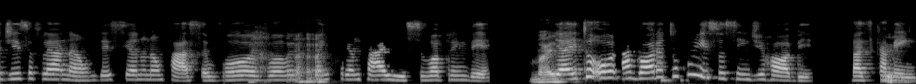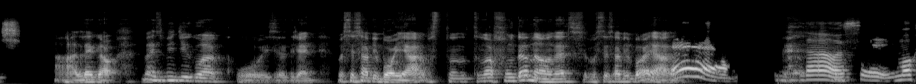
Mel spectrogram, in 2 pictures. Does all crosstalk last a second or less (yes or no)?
yes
